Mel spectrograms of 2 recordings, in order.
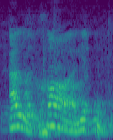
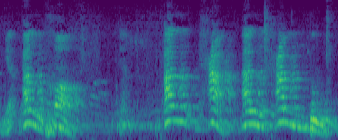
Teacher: Ini lamnya di sini dibaca zahir, dibaca jelas lamnya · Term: lam qamariyah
